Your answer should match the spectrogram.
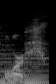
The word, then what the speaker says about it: borscht: sounds wrong but I I accept and will pronounce it borscht from that is not very cash rubles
